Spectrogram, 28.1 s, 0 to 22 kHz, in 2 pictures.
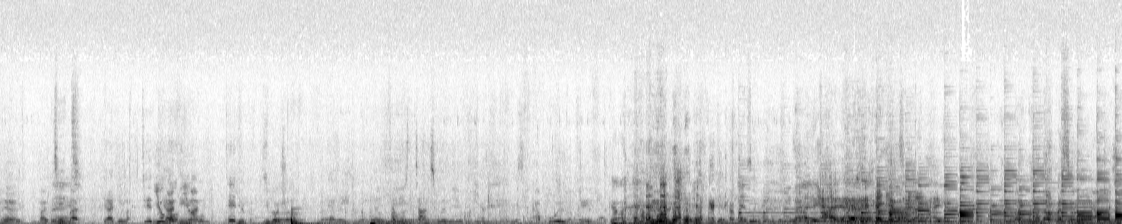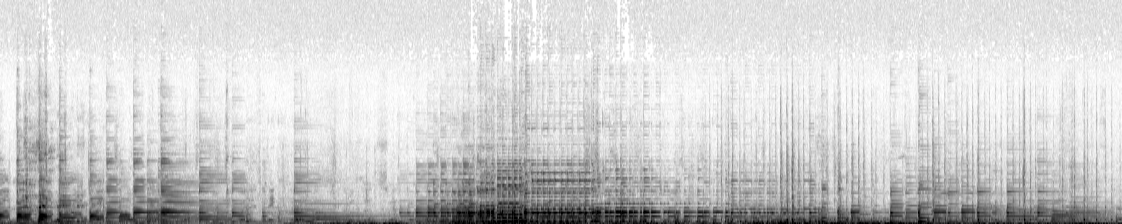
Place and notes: A fond tribute to 4 musicians (Tuna Trio and the Ghost) who were having a last rehearsal before a concert on the platform of a swimmingpool. Together with other chance visitors we were attracted by the sound of music in the pitch dark. The singer (Neil from London) with a banjo was amplified trough a megaphone, a contrabass from sibiria, a cajón player and a saxophone player from saxony. Recorded with a handheld Zoom H2.
Bayern, Deutschland, 29 July 2011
